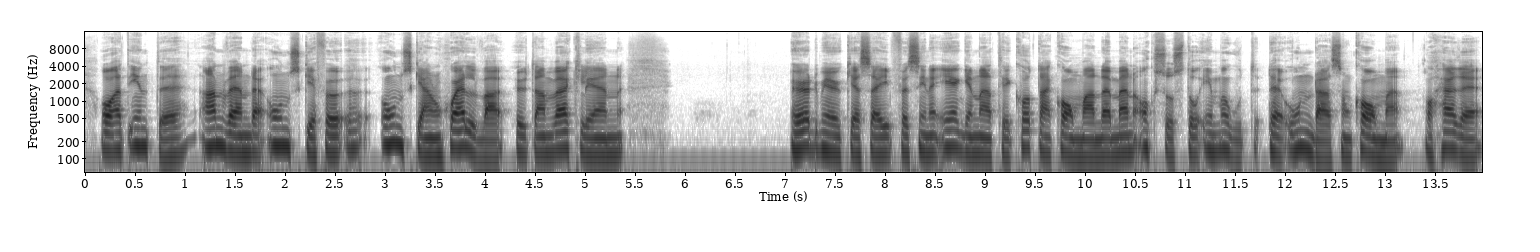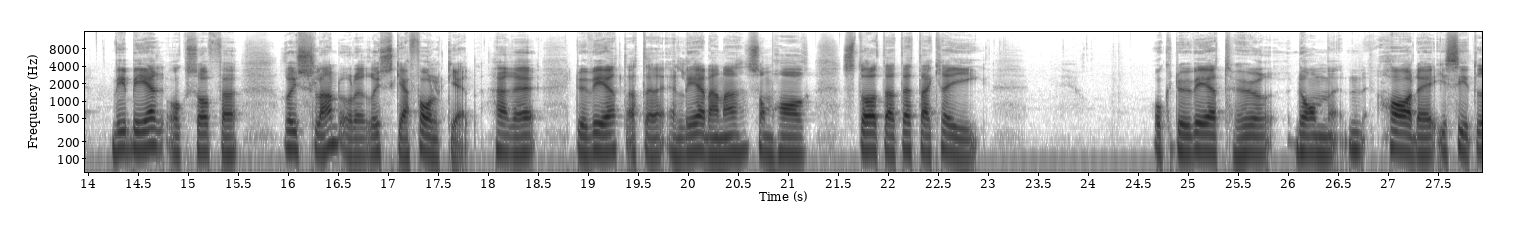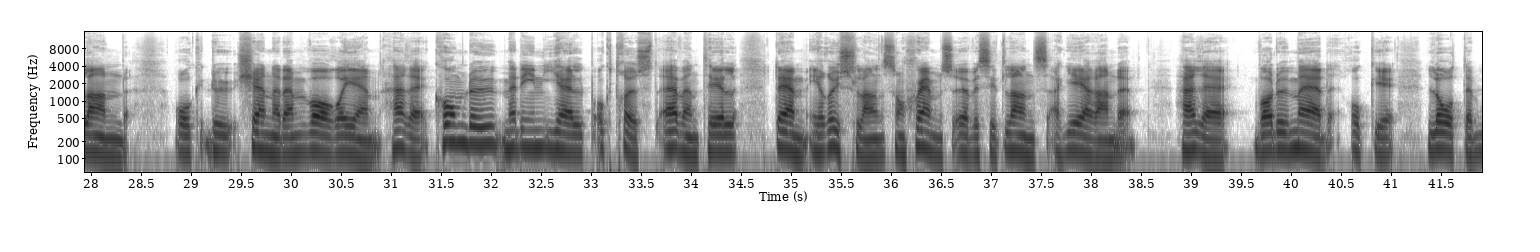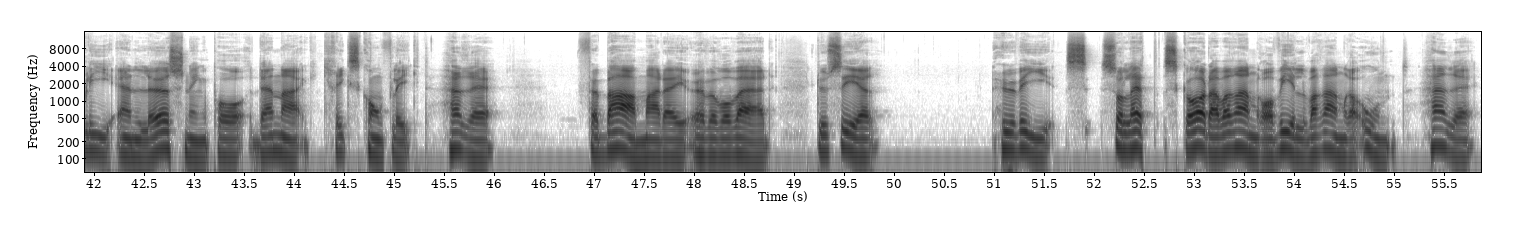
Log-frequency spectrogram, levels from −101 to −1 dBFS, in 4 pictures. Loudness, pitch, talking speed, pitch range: -24 LUFS, 125 Hz, 120 wpm, 105-140 Hz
